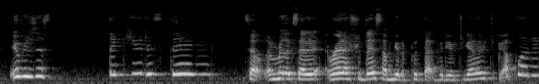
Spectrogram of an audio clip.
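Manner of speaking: super-fast, rapid, excited chatter. Giving viewers updates on a video shoot, talking super fast. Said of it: "I know I'm talking super, super fast".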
